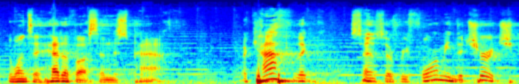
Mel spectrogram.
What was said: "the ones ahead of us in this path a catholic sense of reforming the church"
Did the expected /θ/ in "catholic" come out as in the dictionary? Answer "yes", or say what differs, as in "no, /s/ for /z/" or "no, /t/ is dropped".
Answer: yes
